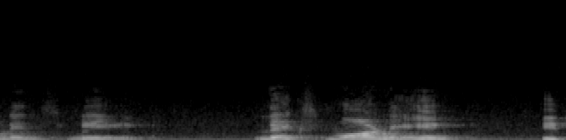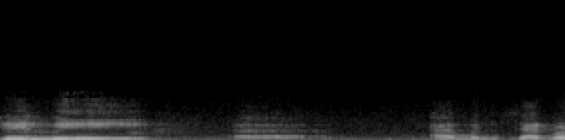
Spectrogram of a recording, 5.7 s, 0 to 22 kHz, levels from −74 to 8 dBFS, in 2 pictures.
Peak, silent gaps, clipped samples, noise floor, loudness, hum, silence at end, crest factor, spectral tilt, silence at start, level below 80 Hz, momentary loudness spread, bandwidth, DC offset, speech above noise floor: -10 dBFS; none; under 0.1%; -50 dBFS; -29 LUFS; 50 Hz at -55 dBFS; 0 s; 20 dB; -6.5 dB/octave; 0 s; -56 dBFS; 20 LU; 12 kHz; under 0.1%; 22 dB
